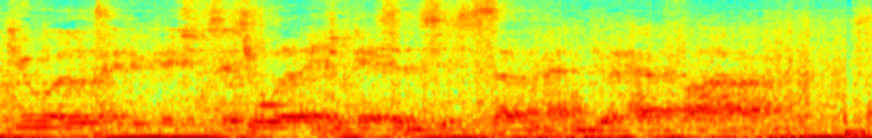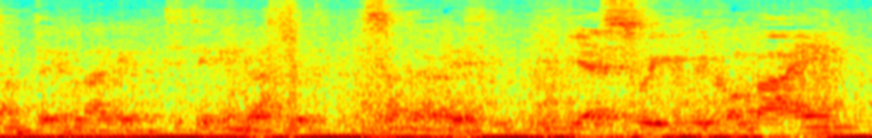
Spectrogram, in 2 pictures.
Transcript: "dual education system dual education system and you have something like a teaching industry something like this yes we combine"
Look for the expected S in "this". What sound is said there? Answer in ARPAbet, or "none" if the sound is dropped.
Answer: none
